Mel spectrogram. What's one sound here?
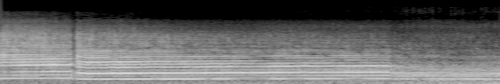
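Motorcycle engines race loudly down a track.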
